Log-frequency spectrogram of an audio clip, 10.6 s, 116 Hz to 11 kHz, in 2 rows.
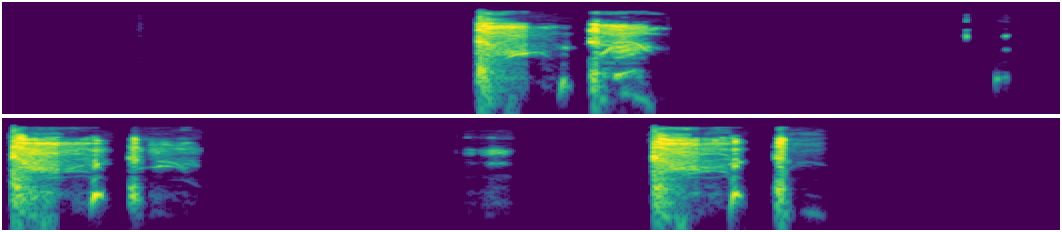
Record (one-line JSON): {"three_cough_length": "10.6 s", "three_cough_amplitude": 30860, "three_cough_signal_mean_std_ratio": 0.27, "survey_phase": "beta (2021-08-13 to 2022-03-07)", "age": "45-64", "gender": "Female", "wearing_mask": "No", "symptom_none": true, "smoker_status": "Never smoked", "respiratory_condition_asthma": false, "respiratory_condition_other": false, "recruitment_source": "REACT", "submission_delay": "1 day", "covid_test_result": "Negative", "covid_test_method": "RT-qPCR", "influenza_a_test_result": "Negative", "influenza_b_test_result": "Negative"}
